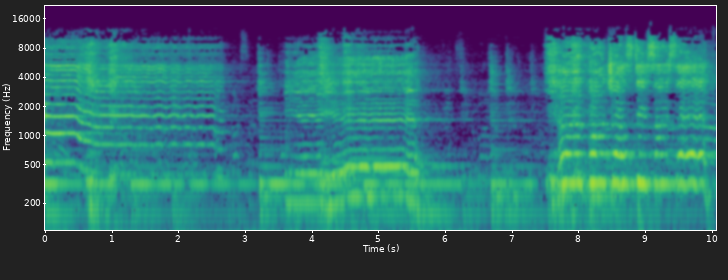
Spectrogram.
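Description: A man singing live through a microphone in three long phrases of held, gliding notes, over a steady instrumental accompaniment.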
